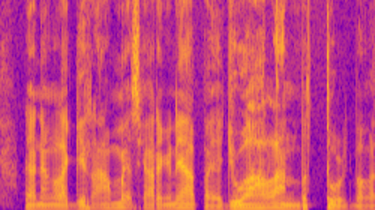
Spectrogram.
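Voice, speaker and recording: A man speaks in an animated, playful tone at a medium pitch and a fairly quick pace. The sound is dry with no echo, and the background is quiet. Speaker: stand-up comedian. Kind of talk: stand-up comedy set, conversational storytelling with punchlines and audience laughter. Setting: stage with audience. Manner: animated, playful, punchy comic timing with pauses; casual, slangy, self-deprecating. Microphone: handheld.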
